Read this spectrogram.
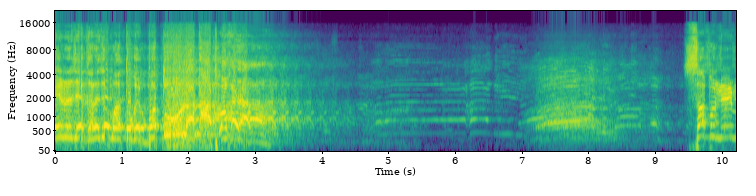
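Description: A man speaks with animation into a microphone, loudly amplified in an echoing space.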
